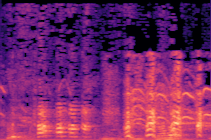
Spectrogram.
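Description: A person laughing in short snickers and chuckles, with a rapid run of high laughter pulses in the second half, mixed with a little talk.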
